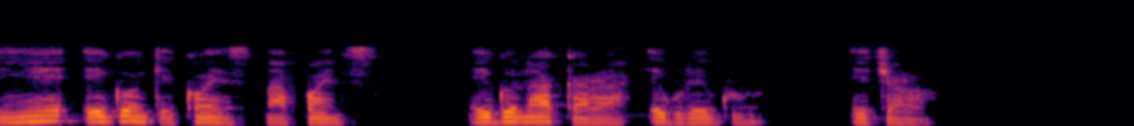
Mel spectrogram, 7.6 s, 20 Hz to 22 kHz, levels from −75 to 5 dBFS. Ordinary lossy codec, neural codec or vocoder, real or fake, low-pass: AAC, 32 kbps; none; real; 5.4 kHz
